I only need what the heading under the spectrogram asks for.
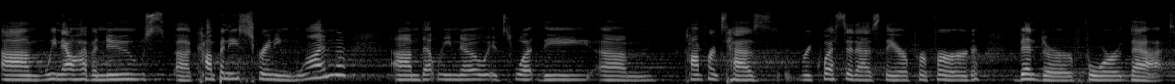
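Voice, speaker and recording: A woman's fairly high voice, fairly slow in pace and flat, monotone in intonation. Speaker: church ministry director. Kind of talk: training briefing. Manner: filler-heavy (um, uh).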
